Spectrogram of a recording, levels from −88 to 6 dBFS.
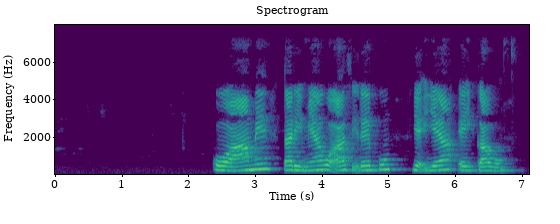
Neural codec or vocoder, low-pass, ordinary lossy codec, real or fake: none; 7.2 kHz; Opus, 64 kbps; real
